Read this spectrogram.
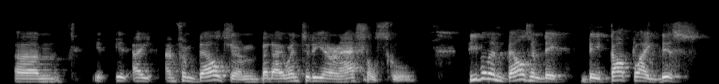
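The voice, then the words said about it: Belgian Dutch-accented English. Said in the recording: “I'm detecting a bit of an accent. Is it ... Dutch? ... I'm somewhere in like Canadian Dutch ... this sounds a little bit like that”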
